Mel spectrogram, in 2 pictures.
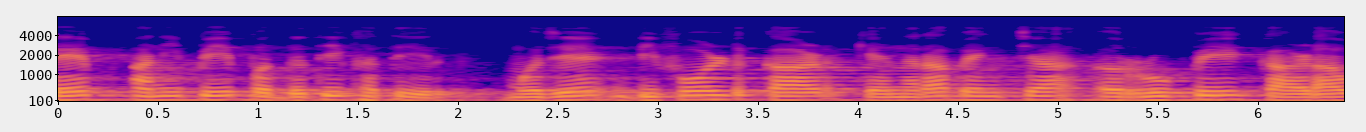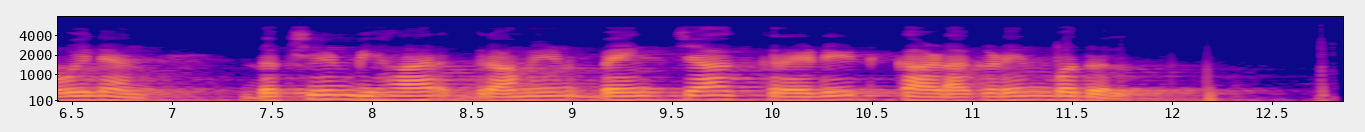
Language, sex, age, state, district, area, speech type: Goan Konkani, male, 30-45, Goa, Canacona, rural, read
